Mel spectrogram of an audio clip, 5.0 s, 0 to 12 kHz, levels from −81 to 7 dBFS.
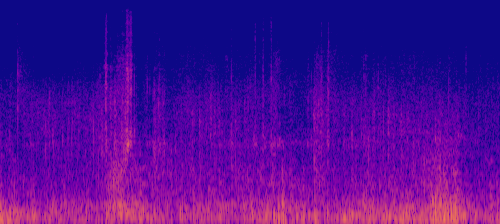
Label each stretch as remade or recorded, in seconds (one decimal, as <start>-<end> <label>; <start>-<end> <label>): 0.0-2.7 recorded; 2.7-5.0 remade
